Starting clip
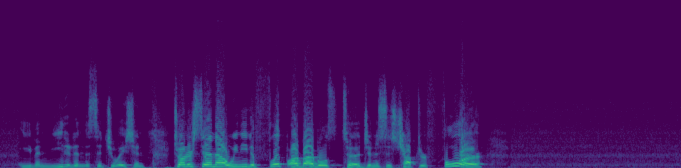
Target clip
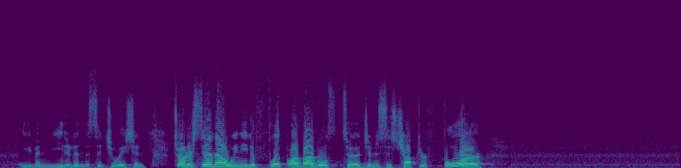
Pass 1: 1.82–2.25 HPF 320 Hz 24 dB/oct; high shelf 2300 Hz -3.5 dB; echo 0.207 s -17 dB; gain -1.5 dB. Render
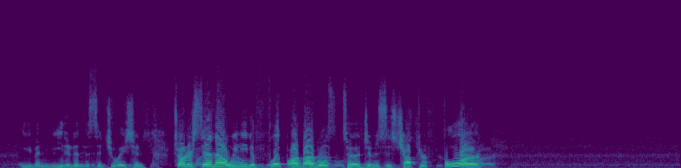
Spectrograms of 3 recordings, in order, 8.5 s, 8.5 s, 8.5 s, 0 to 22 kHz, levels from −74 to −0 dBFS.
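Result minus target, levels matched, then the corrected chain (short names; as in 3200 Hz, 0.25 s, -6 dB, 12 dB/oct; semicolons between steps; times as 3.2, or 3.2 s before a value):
echo-to-direct +11 dB
1.82–2.25 HPF 320 Hz 24 dB/oct; high shelf 2300 Hz -3.5 dB; echo 0.207 s -28 dB; gain -1.5 dB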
